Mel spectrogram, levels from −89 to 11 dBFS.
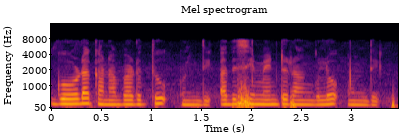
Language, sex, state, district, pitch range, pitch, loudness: Telugu, female, Telangana, Mahabubabad, 175-200 Hz, 190 Hz, -17 LUFS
